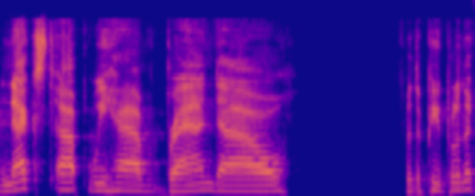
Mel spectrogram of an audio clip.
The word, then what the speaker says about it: Brandão: All right, next up we have Brandao. For the people in the comments keep saying Matt, it's Brandao not Dayao. Stop it.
